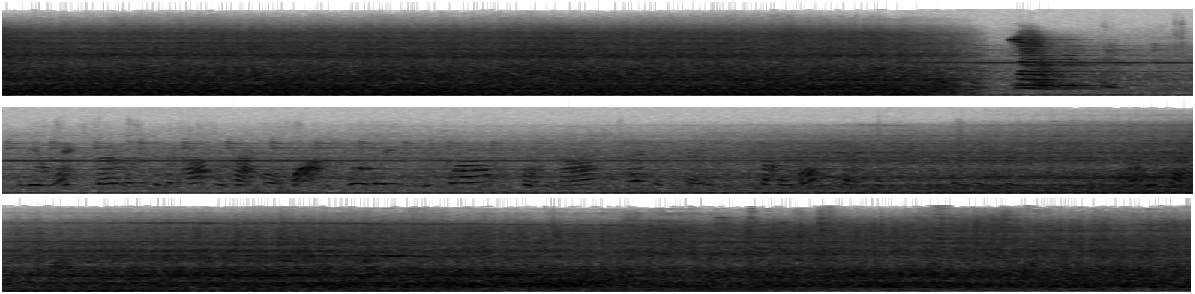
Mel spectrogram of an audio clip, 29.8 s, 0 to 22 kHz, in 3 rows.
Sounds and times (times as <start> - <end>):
Railroad car, train wagon: 0.0 - 29.7
Train: 0.0 - 29.7
Clickety-clack: 23.9 - 29.7.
